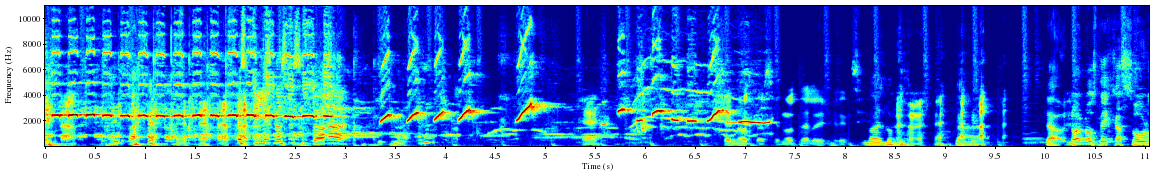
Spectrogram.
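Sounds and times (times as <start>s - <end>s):
laughter: 0.0s - 4.0s, 8.5s - 9.6s
person whistling a short tune: 0.0s - 7.4s
speech: 1.7s - 4.2s, 6.8s - 11.0s.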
